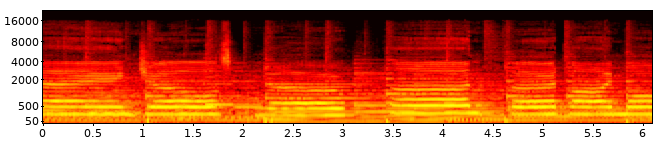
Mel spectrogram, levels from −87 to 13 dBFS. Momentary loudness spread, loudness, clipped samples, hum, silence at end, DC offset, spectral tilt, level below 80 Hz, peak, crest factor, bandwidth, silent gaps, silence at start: 7 LU; -16 LUFS; under 0.1%; none; 0 s; under 0.1%; -6.5 dB/octave; -32 dBFS; -4 dBFS; 12 dB; 15.5 kHz; none; 0 s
